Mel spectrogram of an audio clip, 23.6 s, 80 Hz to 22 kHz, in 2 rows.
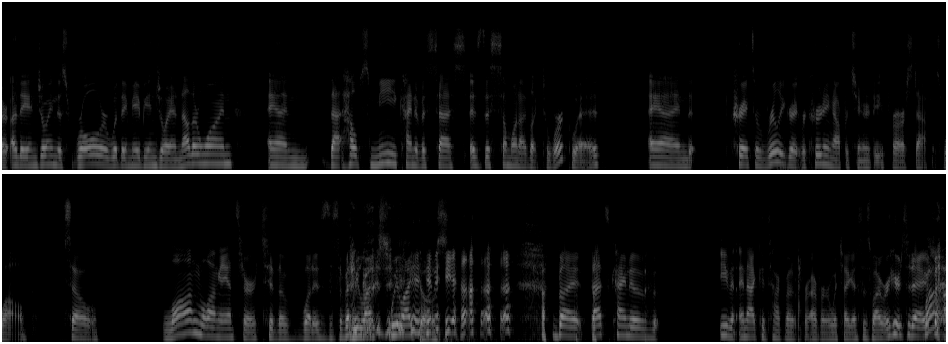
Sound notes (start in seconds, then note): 16.1 laughing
